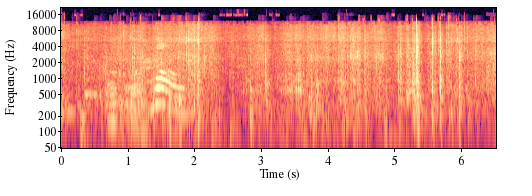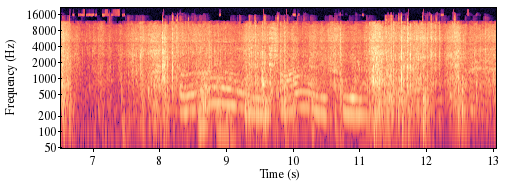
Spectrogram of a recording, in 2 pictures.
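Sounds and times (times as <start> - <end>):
cardboard and packing crinkling: 0.0 - 13.0.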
